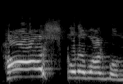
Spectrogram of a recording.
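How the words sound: It sounds like an extreme, terrifying threat.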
